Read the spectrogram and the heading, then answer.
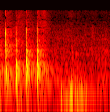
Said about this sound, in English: But what happens? Satan comes along and he knocks on the door.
